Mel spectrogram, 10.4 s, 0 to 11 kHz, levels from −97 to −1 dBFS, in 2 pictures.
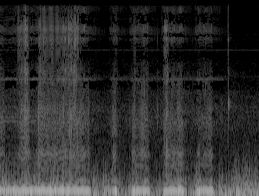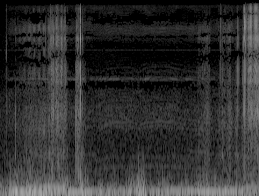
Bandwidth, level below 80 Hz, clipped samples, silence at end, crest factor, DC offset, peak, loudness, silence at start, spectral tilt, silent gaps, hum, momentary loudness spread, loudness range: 11 kHz; -44 dBFS; under 0.1%; 0 s; 28 dB; under 0.1%; -14 dBFS; -45 LUFS; 0 s; -2.5 dB/octave; none; none; 12 LU; 4 LU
